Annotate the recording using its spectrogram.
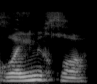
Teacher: गैन ख्वा ऊपर अदना हलक से अदा होता है, यानी ऊपर हलक का ऊपर का हिस्सा।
